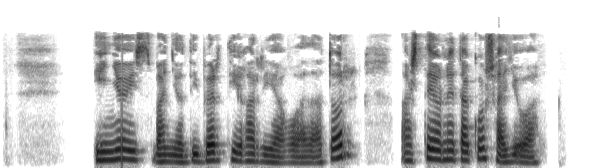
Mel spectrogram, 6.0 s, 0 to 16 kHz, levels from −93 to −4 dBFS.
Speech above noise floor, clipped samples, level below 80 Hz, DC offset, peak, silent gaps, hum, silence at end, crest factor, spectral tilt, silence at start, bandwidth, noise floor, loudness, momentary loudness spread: 48 dB; under 0.1%; -62 dBFS; under 0.1%; 0 dBFS; none; none; 0.65 s; 20 dB; -4.5 dB/octave; 0.95 s; 8 kHz; -66 dBFS; -19 LUFS; 6 LU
